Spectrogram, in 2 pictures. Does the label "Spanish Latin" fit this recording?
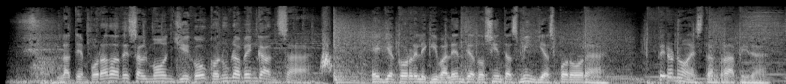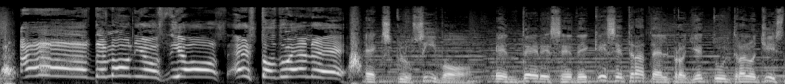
Yes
